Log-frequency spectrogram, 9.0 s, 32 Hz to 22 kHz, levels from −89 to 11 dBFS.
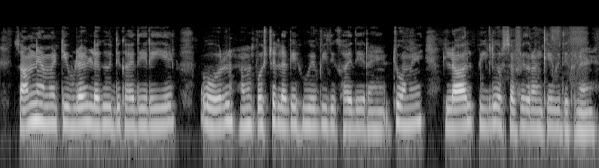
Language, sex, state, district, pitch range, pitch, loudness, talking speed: Hindi, male, Maharashtra, Aurangabad, 160-180 Hz, 165 Hz, -17 LUFS, 205 wpm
